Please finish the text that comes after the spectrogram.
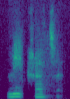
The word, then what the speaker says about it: literature: give me a second it's l CH cha literature literature literature it's not pronounced be careful it's not pronounced literature now now okay it's lra ch ch or if you want more American accent you can say literature CH if you want it's fine the important thing is that it's like ch ch this is the important thing okay Le TR CH three syllables yes literature very well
